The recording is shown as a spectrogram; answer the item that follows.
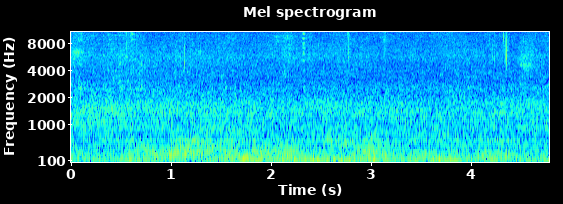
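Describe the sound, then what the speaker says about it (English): Boeing 787 Dreamliner jet airliner at Los Angeles International Airport, a steady broadband engine roar with low rumble, sustained and fairly loud throughout without a clear rise or fade, no talking over it. "Dreamliner heading to Tel Aviv."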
